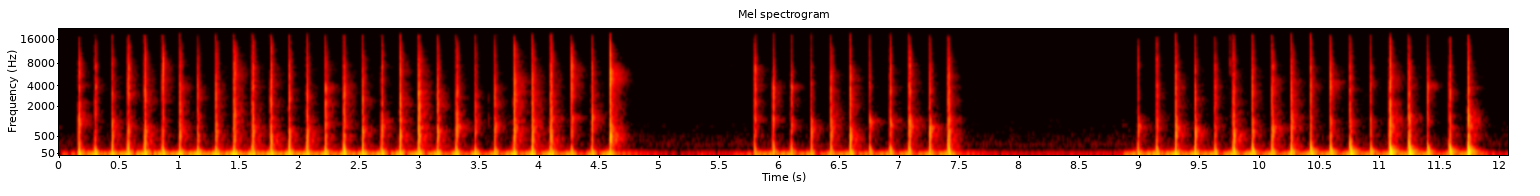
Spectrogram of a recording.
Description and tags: excited fast clapping
fast excited clapping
